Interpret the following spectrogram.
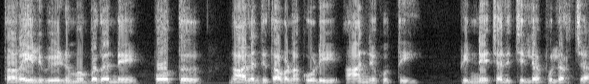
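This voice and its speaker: A man's voice: mid-range voice, a little mellow. A man reading a thriller audiobook in scripted narration, dropping his voice for quoted lines. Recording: faint music underneath.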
